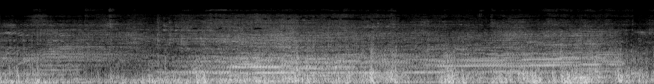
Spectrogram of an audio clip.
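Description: Drift car's engine at high revs on the track, its pitch climbing from about two seconds in toward the end.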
